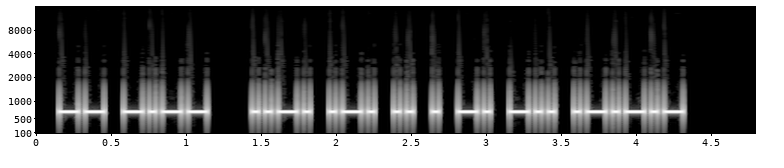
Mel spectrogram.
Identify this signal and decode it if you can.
Morse code, heard as a keyed tone, about 28 wpm, 700 Hz. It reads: MY FRIEND.
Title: Sentences from Top 1300 Words 28wpm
